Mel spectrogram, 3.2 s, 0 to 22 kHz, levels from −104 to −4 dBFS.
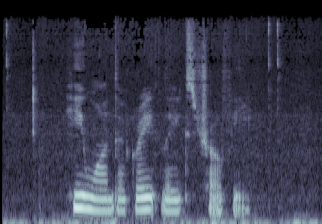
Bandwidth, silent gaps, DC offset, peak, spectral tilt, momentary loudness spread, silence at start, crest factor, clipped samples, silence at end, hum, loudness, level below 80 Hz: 16.5 kHz; none; under 0.1%; -14 dBFS; -6 dB/octave; 21 LU; 0.05 s; 16 dB; under 0.1%; 0.05 s; none; -29 LUFS; -56 dBFS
